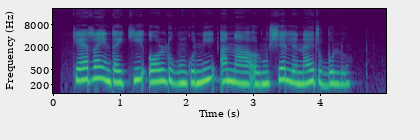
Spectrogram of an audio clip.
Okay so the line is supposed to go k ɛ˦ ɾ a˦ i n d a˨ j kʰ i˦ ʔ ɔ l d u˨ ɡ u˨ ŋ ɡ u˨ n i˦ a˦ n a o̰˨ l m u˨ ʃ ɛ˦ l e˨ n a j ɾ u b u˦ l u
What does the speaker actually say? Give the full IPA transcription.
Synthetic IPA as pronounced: k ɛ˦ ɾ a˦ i n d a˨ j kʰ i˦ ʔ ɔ l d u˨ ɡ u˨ ŋ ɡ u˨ n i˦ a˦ n a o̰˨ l m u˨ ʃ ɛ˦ l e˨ n a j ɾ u b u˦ l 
